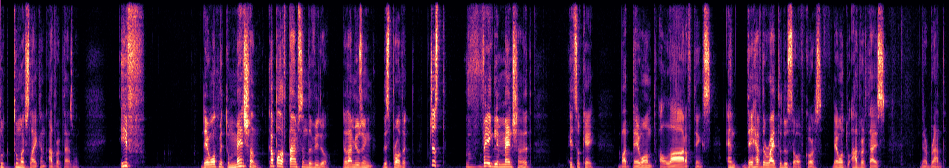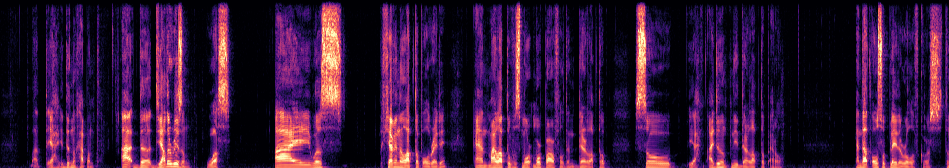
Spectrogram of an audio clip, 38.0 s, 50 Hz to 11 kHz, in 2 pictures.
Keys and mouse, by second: 20.2 alt+q, 21.1 g, 29.1-37.9 ctrl+alt+drag.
